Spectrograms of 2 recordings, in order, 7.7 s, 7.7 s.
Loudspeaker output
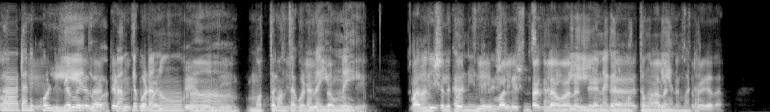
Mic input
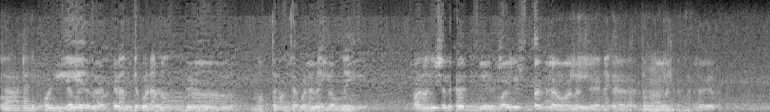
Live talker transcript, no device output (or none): హ్మ్.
